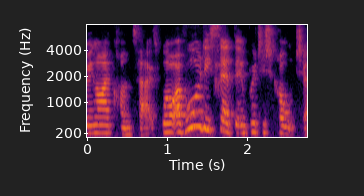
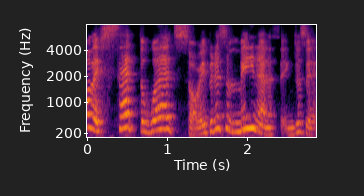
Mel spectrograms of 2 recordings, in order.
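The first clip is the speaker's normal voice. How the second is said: plain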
